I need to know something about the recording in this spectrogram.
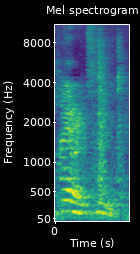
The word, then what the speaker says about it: hierarchy: Cultures with low acceptance of power distance allow more be within the social hierarchy.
